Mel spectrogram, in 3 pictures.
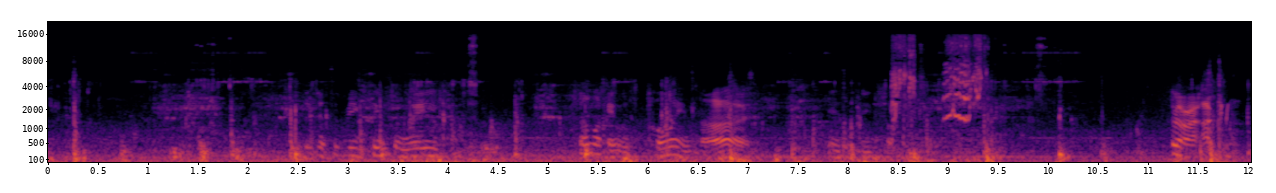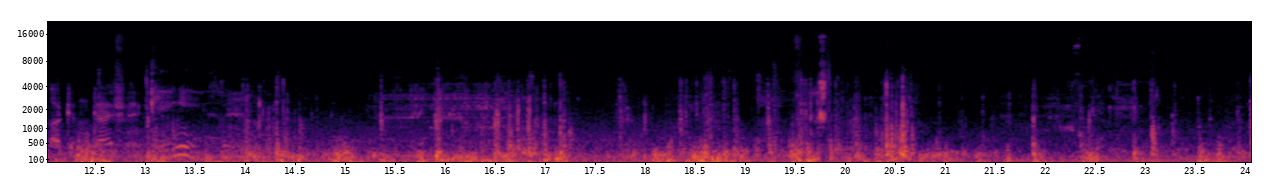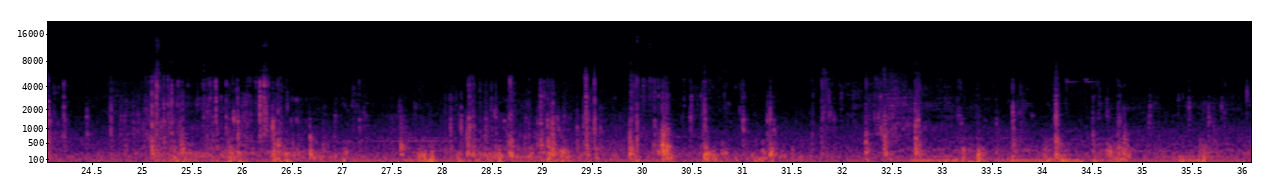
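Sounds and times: knocks and clicks of fishing gear: 0:00.0 - 0:13.3, 0:14.0 - 0:36.0
steady low rumble: 0:00.0 - 0:36.0
water slapping against kayak hull: 0:10.5 - 0:36.0.

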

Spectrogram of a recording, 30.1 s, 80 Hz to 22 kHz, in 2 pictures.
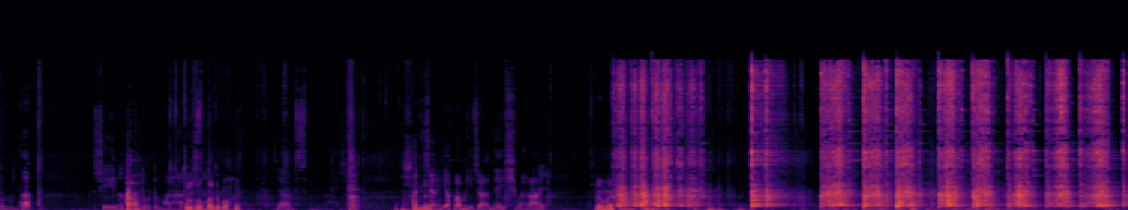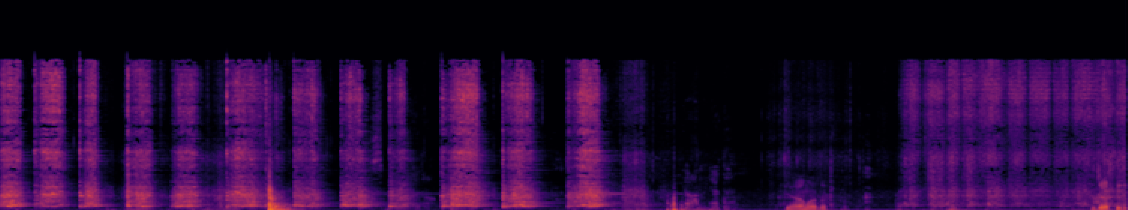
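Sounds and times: rhythmic rubbing strokes: 0:27.0 - 0:30.0.

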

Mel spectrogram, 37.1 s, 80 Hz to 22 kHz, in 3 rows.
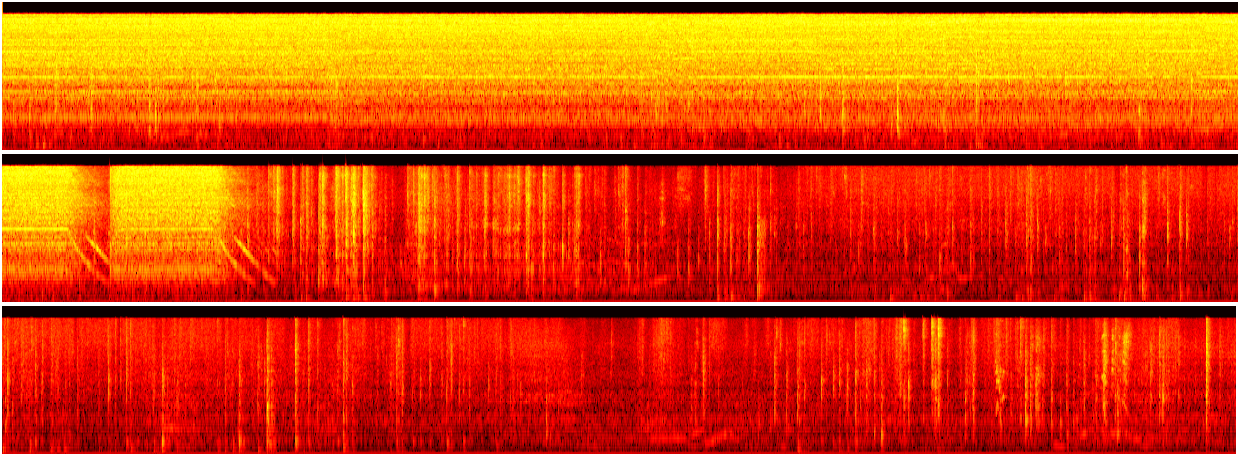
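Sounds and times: power tool motor whining: 0:00.0 - 0:15.2.

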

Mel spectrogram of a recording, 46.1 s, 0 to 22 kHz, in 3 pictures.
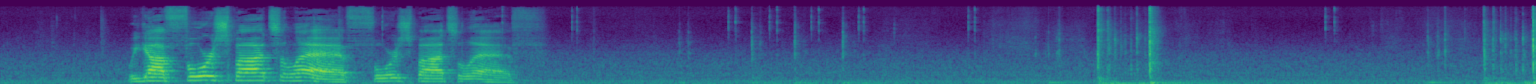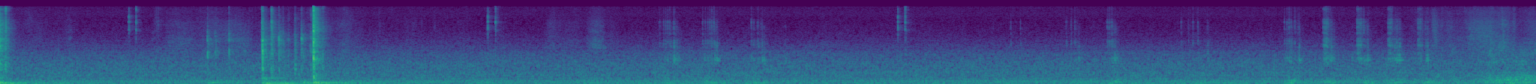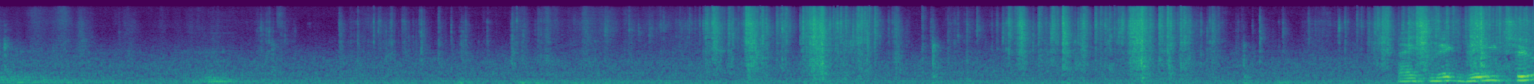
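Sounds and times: faint steady hum: 0:00.0 - 0:46.0
typing on computer keyboard: 0:06.8 - 0:08.7, 0:10.5 - 0:11.7, 0:14.3 - 0:15.6, 0:17.4 - 0:18.7.

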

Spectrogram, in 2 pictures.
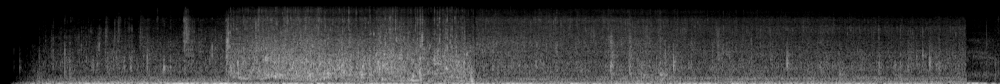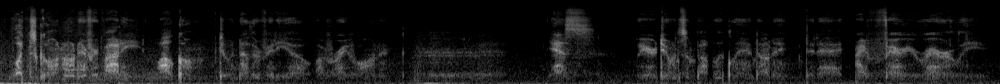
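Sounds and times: engine humming: 0:00.1 - 0:11.4
water rushing around boat hull: 0:00.4 - 0:09.7.

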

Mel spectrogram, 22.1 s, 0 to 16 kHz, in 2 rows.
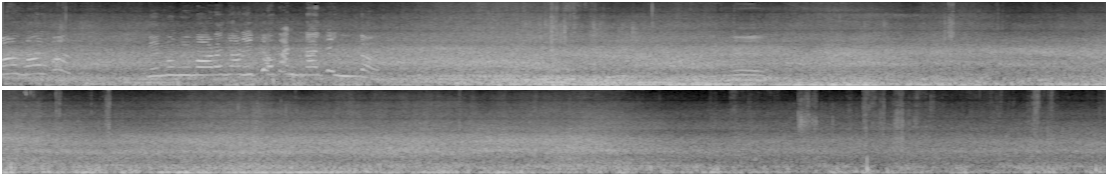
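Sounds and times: cars passing: 0:00.0 - 0:22.0
wind rumble on microphone: 0:03.5 - 0:22.0.

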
